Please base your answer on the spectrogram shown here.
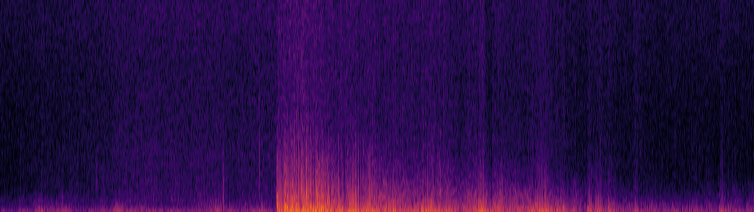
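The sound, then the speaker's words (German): Thunder in an autumn thunderstorm: a low steady rumble, then a sudden loud crack that rolls on as a long, slowly fading rumble. “Das Gewitter ist vorbei”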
